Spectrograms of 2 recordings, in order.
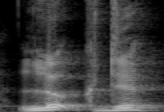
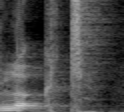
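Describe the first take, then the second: First: The word ends with a d sound. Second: The word ends with a t sound. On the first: The speaker calls it wrong. "If you accidentally say looked" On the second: The speaker calls it right. "instead of looked"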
